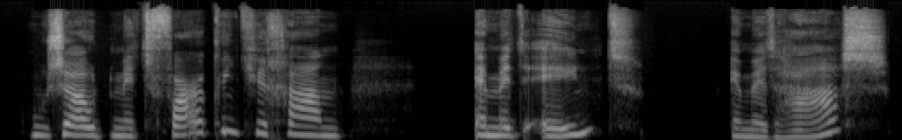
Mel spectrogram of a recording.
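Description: A woman's voice: a little high, expressive, a little slow, no echo, studio quality, voice pushed up. A woman voicing a small, timid male frog who whines and complains in a storybook. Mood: plaintive. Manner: plaintive, complaining.

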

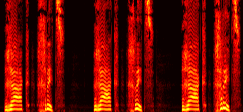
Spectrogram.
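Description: A competitive little witch girl from a children's storybook, as a woman reads her, muttering her thoughts slowly and close, with a dry sound. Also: high-pitched, steady tone, a bit bright, dry recording, exaggerated voice. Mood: determined.

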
